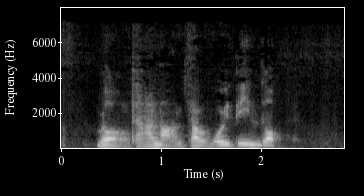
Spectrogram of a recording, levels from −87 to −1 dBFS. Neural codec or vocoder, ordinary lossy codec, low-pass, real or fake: codec, 16 kHz in and 24 kHz out, 0.8 kbps, FocalCodec, streaming, 65536 codes; MP3, 32 kbps; 7.2 kHz; fake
